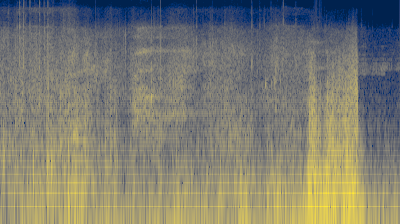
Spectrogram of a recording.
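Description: Wind rushing over an action camera's microphone together with feet running through snow, as a tandem paraglider pair runs for takeoff. The noise cuts off suddenly near the end as they leave the ground.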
